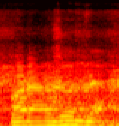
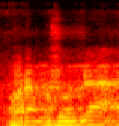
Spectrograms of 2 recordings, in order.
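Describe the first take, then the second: The two takes are said the same way.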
